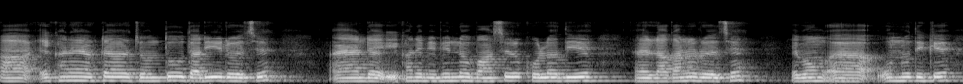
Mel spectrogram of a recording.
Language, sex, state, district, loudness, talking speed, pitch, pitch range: Bengali, male, West Bengal, Paschim Medinipur, -13 LUFS, 105 wpm, 165 Hz, 155-175 Hz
